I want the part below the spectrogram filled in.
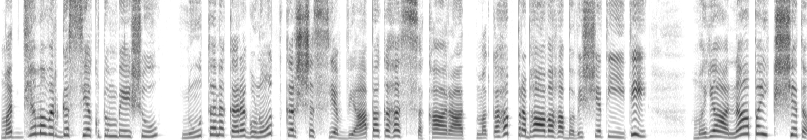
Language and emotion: Sanskrit, surprised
